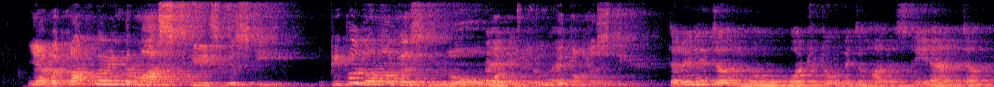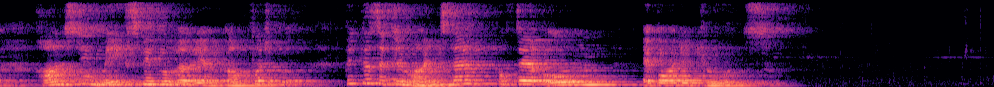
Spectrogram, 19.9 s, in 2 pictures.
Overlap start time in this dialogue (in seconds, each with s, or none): 4.8 s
